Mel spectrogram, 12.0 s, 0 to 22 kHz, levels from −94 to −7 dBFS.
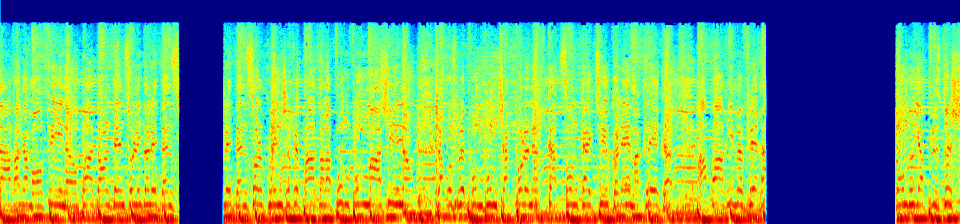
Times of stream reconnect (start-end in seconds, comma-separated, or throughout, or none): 2.23-3.16, 9.57-11.21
